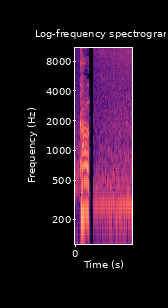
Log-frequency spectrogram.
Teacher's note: ngucapinnya juga dari pangkal lidah tanpa menyentuh langit-langit, dengan lebih tipis, dengan lebih lembut.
